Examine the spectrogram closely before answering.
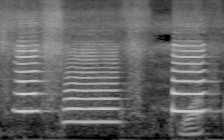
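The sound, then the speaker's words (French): A guest on Dynamique Radio imitates a train horn with his voice, loud steady tooting blasts: a short high one, a longer lower one, then another high toot, with a fourth starting as it ends. “Pour le bruit du train et le bruit du bateau.”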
